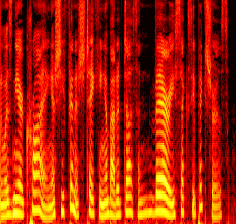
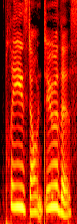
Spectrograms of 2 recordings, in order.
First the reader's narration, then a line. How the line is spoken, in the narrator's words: he begged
